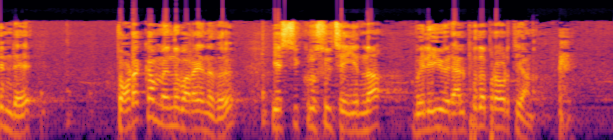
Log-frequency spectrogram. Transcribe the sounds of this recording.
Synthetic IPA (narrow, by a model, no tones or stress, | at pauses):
inde̞ | t̪oɽɐkːɐme̞nːupɐrɐjunːɐðɨje̞ːsukːrɨst̪ut͡ɕe̞jːunːɐʋɐlijɐo̞ɾɐlbʱuðɐprɐʋɨrt̪ija̰ːɳɨ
